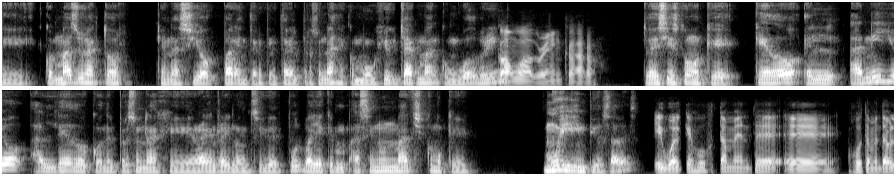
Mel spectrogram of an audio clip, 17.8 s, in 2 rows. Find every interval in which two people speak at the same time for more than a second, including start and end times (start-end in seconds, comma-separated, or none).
none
